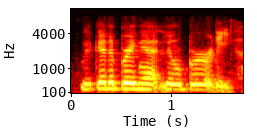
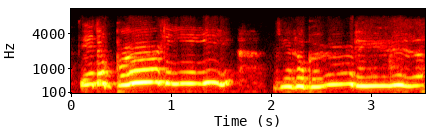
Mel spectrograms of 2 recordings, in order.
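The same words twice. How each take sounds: First: Said in the usual way. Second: High, slow cooing little birdie; sing-song high baby talk, slow. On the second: Pretend. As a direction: coo it like to a pet bird. Cooing over a bird sticker.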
